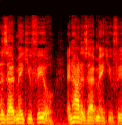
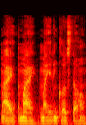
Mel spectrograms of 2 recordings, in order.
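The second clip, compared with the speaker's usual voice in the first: ordinary talk, nothing marked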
